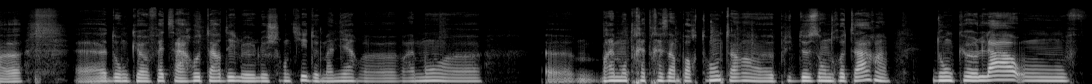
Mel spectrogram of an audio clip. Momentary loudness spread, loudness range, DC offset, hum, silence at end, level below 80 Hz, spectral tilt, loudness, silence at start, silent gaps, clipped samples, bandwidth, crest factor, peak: 13 LU; 5 LU; under 0.1%; none; 0.15 s; -52 dBFS; -7 dB/octave; -22 LUFS; 0 s; none; under 0.1%; 14.5 kHz; 18 dB; -4 dBFS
